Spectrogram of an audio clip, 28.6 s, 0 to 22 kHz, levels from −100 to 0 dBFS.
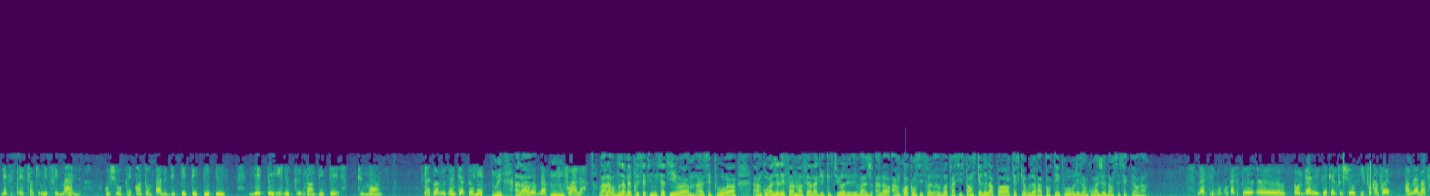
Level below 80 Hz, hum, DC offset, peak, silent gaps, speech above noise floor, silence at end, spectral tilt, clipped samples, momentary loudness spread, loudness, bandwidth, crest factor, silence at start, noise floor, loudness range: -46 dBFS; none; under 0.1%; 0 dBFS; none; 33 dB; 0 s; -12.5 dB/octave; under 0.1%; 8 LU; -15 LUFS; 5 kHz; 14 dB; 0 s; -47 dBFS; 4 LU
